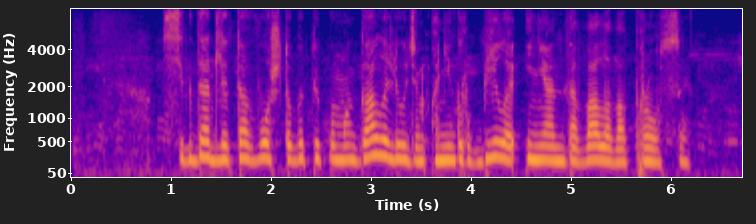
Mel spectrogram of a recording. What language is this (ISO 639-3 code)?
rus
